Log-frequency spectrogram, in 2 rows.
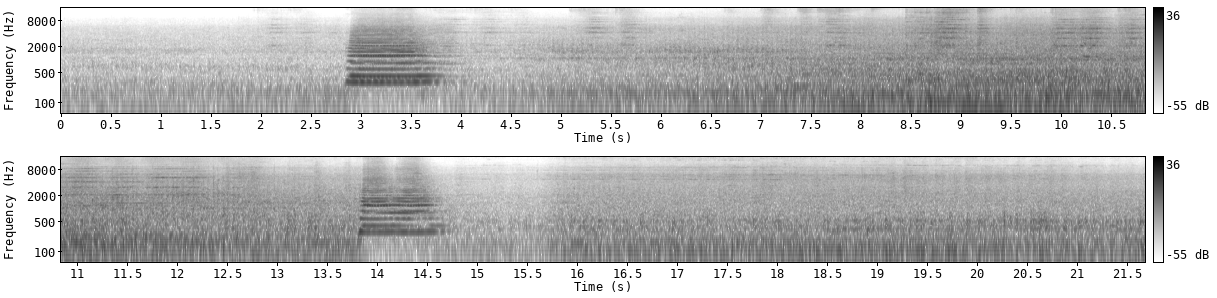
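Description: CC 201 diesel-electric locomotive hauling a passenger train past: two horn blasts about a second long, roughly eleven seconds apart, over a rising din of engine and wheels with rail clatter as the locomotive goes by, then the steady rolling of the carriages.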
